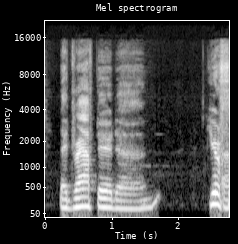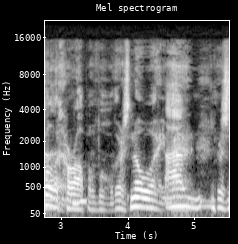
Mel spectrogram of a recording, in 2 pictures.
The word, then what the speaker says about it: Garoppolo: I think that they're going to end up, they got, I can't pronounce the name, the quarterback's name. Garoppolo, yeah. Garoppolo.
